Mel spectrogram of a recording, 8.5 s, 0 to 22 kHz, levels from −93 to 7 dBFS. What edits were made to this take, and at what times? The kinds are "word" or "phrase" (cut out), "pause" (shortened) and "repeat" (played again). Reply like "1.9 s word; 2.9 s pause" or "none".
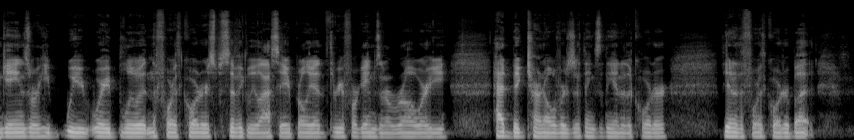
none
